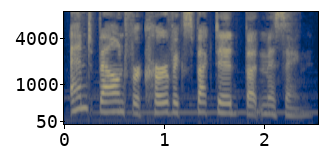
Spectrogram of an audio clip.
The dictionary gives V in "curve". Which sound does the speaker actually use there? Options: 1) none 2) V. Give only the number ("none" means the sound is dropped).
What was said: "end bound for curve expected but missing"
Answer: 2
